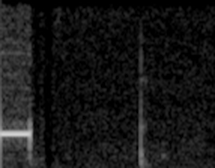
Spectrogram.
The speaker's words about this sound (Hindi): This is my true collar voice mail. Please leave your message after the beep.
